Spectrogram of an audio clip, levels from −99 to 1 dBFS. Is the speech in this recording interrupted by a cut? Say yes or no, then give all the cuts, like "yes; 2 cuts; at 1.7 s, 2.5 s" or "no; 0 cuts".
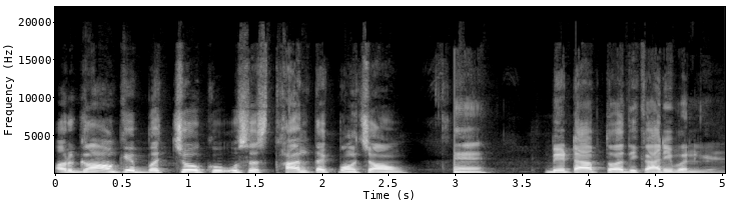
yes; 1 cut; at 3.0 s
